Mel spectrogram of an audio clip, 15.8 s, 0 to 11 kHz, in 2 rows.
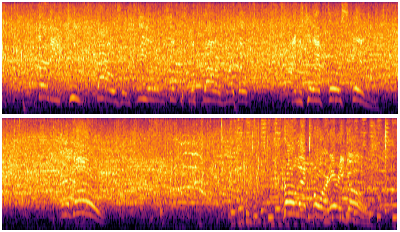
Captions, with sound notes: $32,351, MICHAEL. [cheers and applause] AND YOU STILL HAVE FOUR SPINS. AND A GO! [upbeat arcade game music] ROLL THAT BOARD. HERE HE GOES.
